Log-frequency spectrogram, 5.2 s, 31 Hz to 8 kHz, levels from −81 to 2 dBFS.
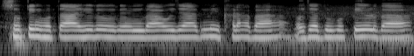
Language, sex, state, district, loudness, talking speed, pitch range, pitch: Bhojpuri, female, Uttar Pradesh, Gorakhpur, -27 LUFS, 150 wpm, 200-210 Hz, 200 Hz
